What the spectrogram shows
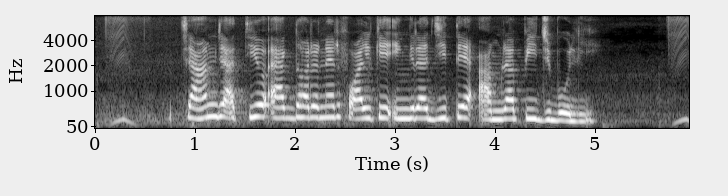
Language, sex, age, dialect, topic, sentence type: Bengali, female, 18-24, Standard Colloquial, agriculture, statement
